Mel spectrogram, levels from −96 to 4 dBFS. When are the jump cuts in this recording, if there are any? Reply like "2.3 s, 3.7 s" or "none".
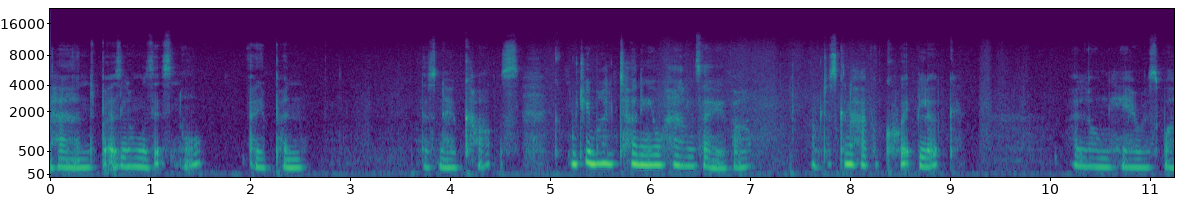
none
